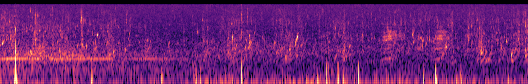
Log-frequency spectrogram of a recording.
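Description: Water laps gently against stones.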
